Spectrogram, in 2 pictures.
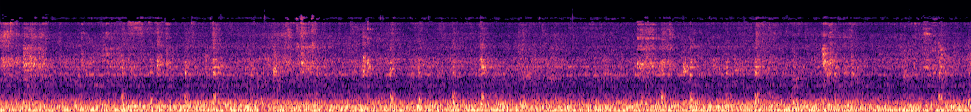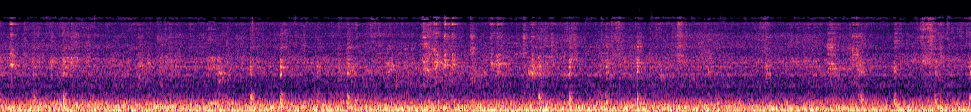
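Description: Freight train of covered hopper cars rolling steadily past: a continuous low rumble of steel wheels on rail, with scattered clicks.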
